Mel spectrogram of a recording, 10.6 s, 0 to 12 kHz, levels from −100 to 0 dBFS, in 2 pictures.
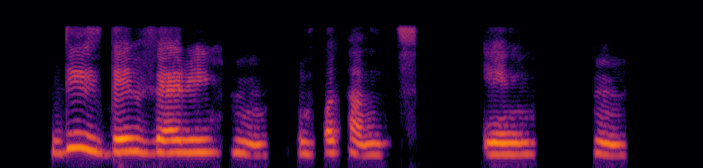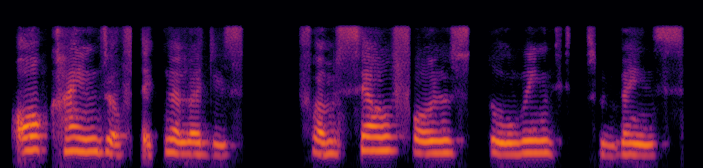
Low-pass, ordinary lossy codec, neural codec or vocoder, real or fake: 7.2 kHz; none; codec, 16 kHz, 2 kbps, FreqCodec, smaller model; fake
